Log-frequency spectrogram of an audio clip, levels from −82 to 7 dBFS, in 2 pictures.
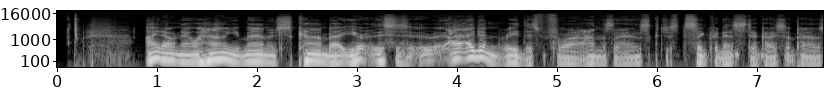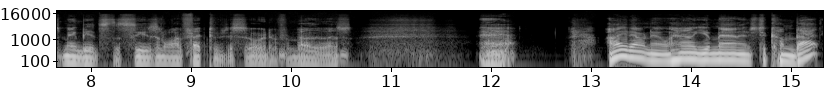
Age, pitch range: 60-79, 75-115 Hz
